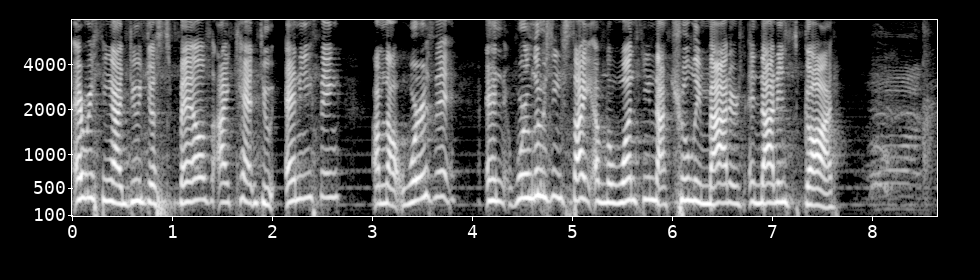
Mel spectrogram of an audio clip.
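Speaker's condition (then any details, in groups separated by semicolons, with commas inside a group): Cleft lip and palate; speaking publicly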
